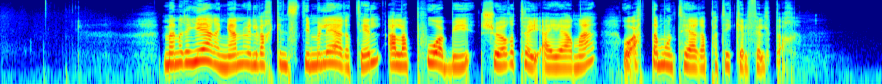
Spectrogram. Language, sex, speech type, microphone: Norwegian, female, read, Shure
